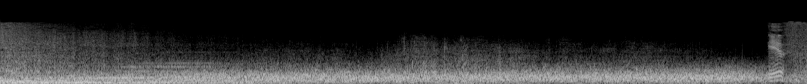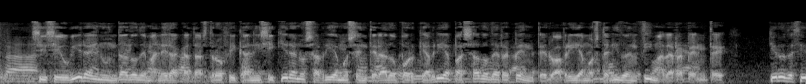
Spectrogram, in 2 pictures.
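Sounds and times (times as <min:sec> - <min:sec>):
explosion shaking a deep-sea bathyscaphe: 0:00.0 - 0:12.2
speech: 0:07.8 - 0:16.1.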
